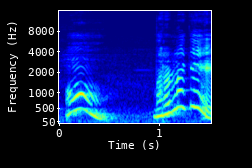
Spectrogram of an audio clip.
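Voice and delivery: high, loud cooing question to a pet. Real, not acted. Asking her pet if it likes her lap, high cooing.

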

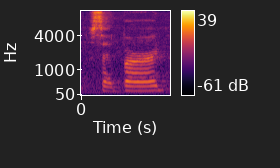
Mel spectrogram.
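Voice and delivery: ordinary delivery, nothing marked

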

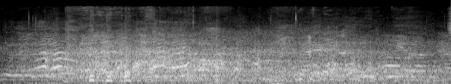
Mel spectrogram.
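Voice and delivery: breathy high laugh; real amused laughter; high giggle. Real, not acted. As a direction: laugh it off, tickled. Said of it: "I'm like".

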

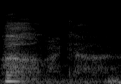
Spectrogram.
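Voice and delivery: slow, breathy whispered oh my God; whispered disbelief. Real, not acted. Gamer stunned after getting killed from a corner.

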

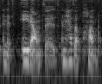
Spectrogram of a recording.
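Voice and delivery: ordinary delivery

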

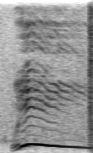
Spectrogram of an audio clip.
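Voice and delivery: squealing high and loud with glee; giddy high-pitched whee; gleeful whee. Real, not acted. Playful cry while jumping.

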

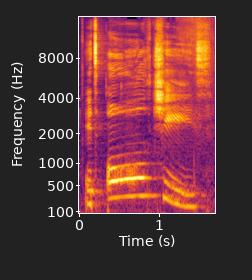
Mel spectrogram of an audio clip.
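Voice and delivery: high, slow exclamation; amazed. A narrator's reading. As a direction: stretch it out in delighted wonder. Peppa amazed by the view.

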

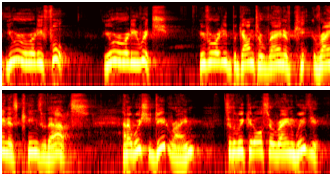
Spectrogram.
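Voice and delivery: high, mock-admiring sarcasm; sarcastic. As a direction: flatter them so they hear the jab. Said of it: "here comes the sarcasm".

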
